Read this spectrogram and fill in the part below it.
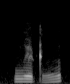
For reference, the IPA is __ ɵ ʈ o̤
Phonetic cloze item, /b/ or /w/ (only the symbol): w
